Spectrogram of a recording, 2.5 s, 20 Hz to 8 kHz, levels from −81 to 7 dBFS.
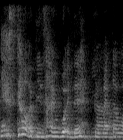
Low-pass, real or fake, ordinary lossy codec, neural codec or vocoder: none; real; none; none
